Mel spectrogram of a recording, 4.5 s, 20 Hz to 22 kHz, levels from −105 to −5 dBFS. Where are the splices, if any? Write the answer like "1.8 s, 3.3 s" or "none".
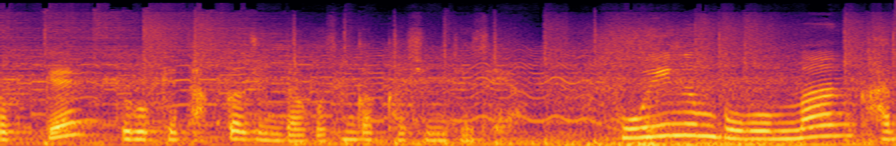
2.9 s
